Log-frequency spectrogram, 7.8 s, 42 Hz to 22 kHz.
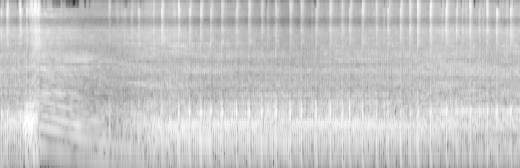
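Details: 2006 Yamaha YZ250 first start after rebuild (new main bearings, seals, OEM piston kit, replated cylinder, shift drum debris cleared): kicks over into crisp steady ring-ding idle, even firing, no knock or rattle.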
